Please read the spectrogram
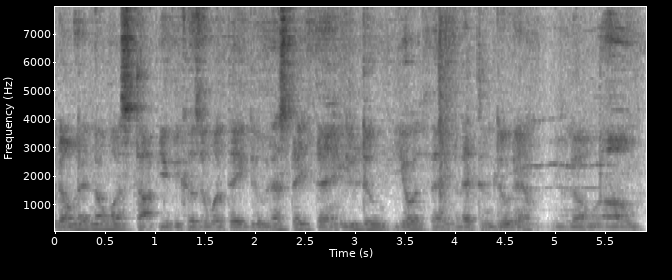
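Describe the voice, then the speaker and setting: A middle-aged American man talking casually and earnestly to his fans, in an informal, rambling way. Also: mid-range voice. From Florida, then Michigan, United States. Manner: informal, earnest, rambling, often tagging "you know". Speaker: electronic bass music artist. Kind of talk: casual reflective talk to fans. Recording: roomy, distant mic, faint background noise.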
